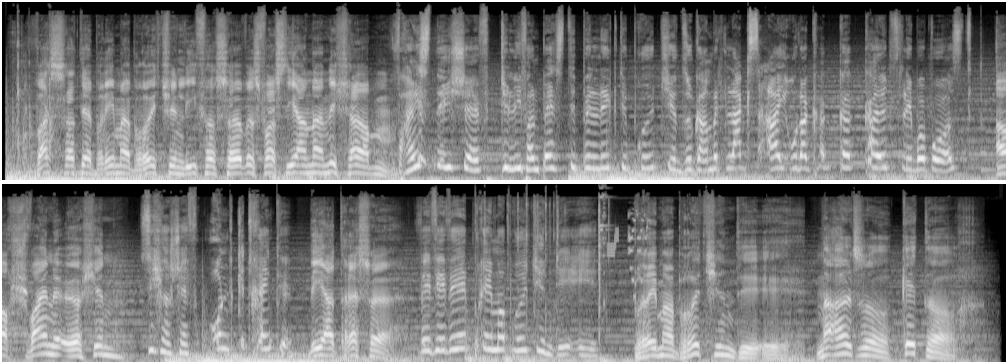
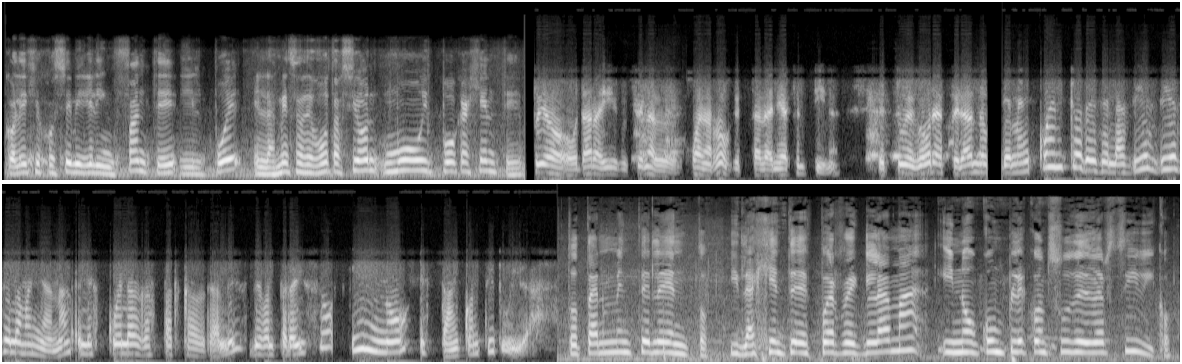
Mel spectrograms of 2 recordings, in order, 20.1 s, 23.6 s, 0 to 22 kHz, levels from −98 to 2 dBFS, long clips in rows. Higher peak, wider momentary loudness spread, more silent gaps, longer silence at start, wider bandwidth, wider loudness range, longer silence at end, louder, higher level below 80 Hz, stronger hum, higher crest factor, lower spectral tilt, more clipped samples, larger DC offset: about the same, 0 dBFS vs 0 dBFS; about the same, 6 LU vs 8 LU; second, none vs 5.24-5.31 s, 9.86-9.98 s; about the same, 0.05 s vs 0 s; first, 19.5 kHz vs 16.5 kHz; about the same, 2 LU vs 4 LU; first, 0.2 s vs 0 s; about the same, -12 LUFS vs -14 LUFS; first, -18 dBFS vs -42 dBFS; neither; about the same, 12 dB vs 14 dB; about the same, -4.5 dB/octave vs -5 dB/octave; neither; neither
